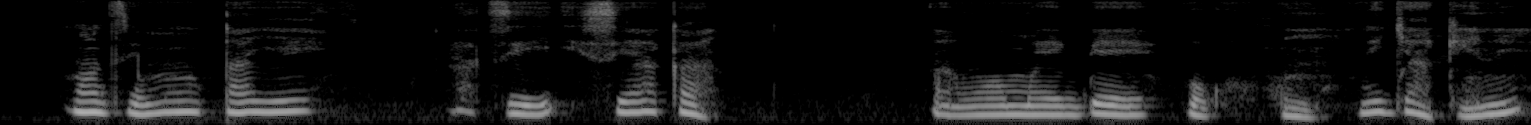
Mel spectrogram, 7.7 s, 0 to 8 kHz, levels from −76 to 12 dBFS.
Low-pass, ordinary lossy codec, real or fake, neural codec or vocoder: none; none; real; none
